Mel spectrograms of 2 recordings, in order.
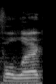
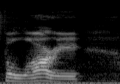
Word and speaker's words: Volare: Not Volaire. Keeps calling it Volaire when it's Volari.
